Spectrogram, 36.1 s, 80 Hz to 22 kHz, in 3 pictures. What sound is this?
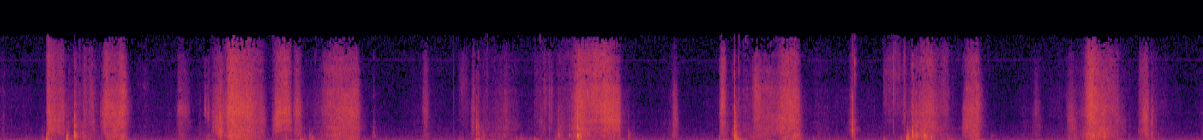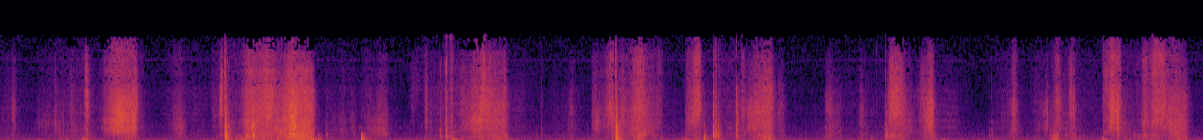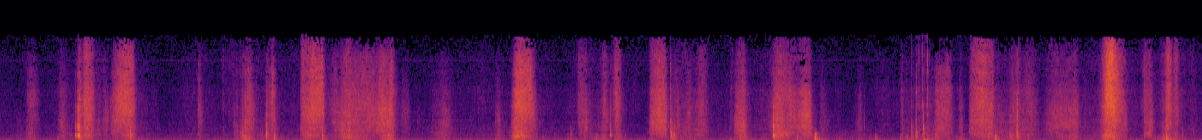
wood 03b slippers shuffle
Shuffling on a wooden floor: slippers. Recorded with a ZOOM H2 in a basement of a house: a large wooden table placed on a carpet over concrete. Normalized with Audacity.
